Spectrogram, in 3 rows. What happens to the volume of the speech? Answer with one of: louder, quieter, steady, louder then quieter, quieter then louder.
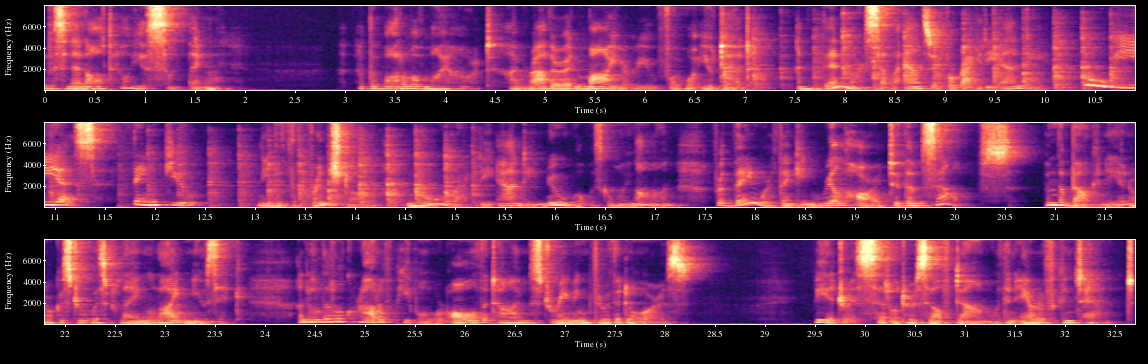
steady.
